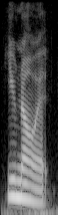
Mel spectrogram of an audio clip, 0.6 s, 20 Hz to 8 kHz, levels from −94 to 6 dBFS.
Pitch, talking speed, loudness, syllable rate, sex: 165 Hz, 310 wpm, -16 LUFS, 7.1 syllables/s, female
